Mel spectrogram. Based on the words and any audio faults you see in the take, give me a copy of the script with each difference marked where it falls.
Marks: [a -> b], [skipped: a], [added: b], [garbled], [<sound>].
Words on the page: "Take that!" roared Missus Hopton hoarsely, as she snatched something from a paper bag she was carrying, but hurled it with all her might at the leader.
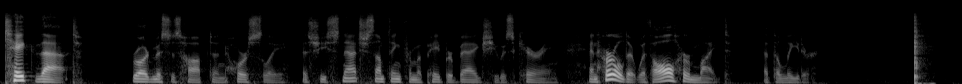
"Take that!" roared Missus Hopton hoarsely, as she snatched something from a paper bag she was carrying, [but -> and] hurled it with all her might at the leader. [tap]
